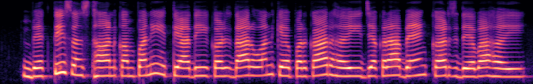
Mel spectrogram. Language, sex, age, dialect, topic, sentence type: Magahi, female, 25-30, Western, banking, statement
